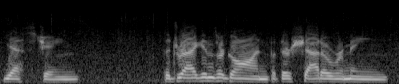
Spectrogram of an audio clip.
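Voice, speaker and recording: A man playing an earnest radio news co-anchor, giving grave, measured scripted reports on a disaster. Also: mid-range voice, fairly even intonation, lightly acted. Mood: earnest hope. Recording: dull lo-fi sound with faint noise.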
